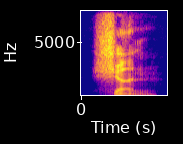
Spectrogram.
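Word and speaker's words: 'shun: the command shun Squad abbreviated from attention and pronounced shun if the plea was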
